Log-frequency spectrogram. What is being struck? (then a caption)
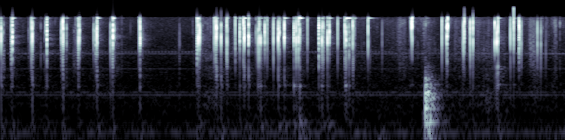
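Glass shot glasses. Rainbow-colored shot glasses are tapped and fidgeted with, giving quick, bright, coin-like clinks that ring only briefly. A slower run of taps gives way to a dense flurry, with one heavier, fuller knock near the end, and nothing is spoken.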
